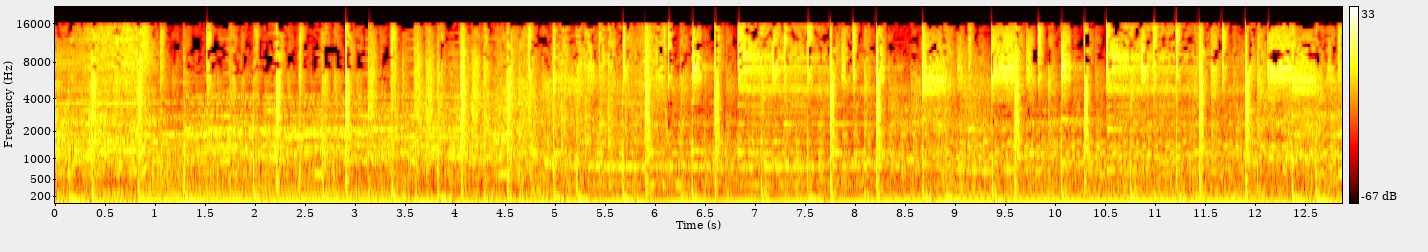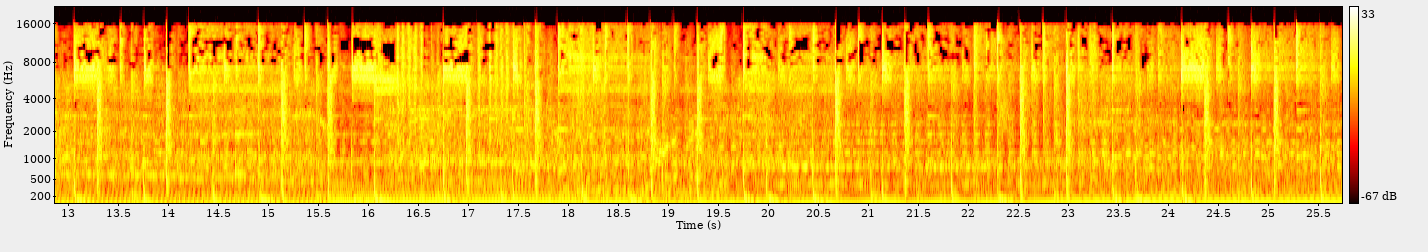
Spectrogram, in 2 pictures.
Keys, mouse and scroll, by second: 0.7 alt+click, 0.9 double click, 1.5 right click, 2.3 Return, 4.1 alt+click, 12.2 double click, 12.4 ctrl+-, 12.7 ctrl+-, 12.9 ctrl+-, 13.2 ctrl+-, 13.4 ctrl+-, 14.7 ctrl+=, 14.8 ctrl+=, 15.1 ctrl+=, 15.2 space, 17.9 ctrl+t, 21.4 Return, 22.0 ctrl+-, 22.3 ctrl+-, 23.2 ctrl+=, 23.4 ctrl+=, 23.9 ctrl+t.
